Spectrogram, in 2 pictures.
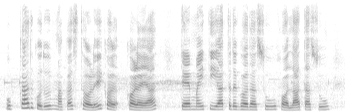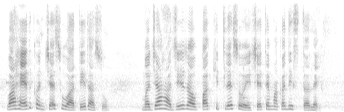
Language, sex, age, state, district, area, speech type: Goan Konkani, female, 30-45, Goa, Salcete, rural, spontaneous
